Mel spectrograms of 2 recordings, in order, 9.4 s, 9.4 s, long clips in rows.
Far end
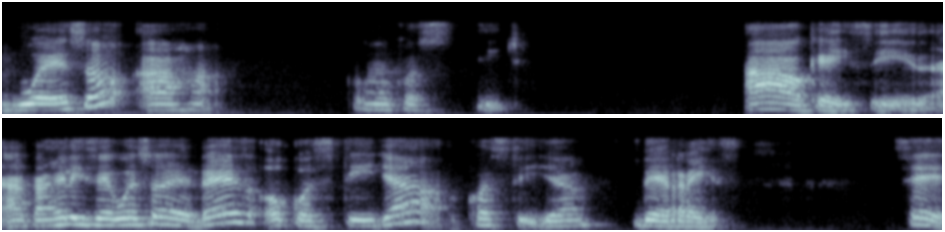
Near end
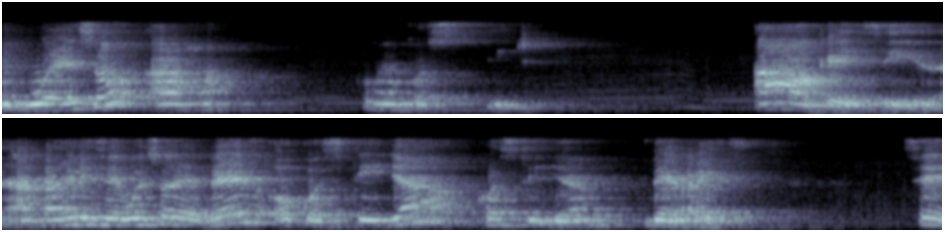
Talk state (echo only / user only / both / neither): echo only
